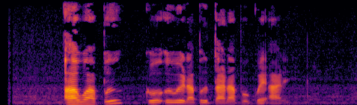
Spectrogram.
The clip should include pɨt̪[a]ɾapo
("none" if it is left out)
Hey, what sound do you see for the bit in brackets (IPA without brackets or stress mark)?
a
